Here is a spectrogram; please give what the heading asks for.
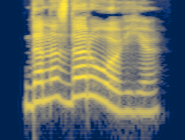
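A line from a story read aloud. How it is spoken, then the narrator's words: Hmph. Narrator (Russian): хмыкнул я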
